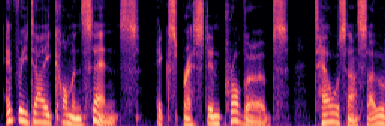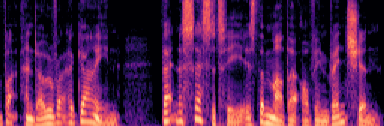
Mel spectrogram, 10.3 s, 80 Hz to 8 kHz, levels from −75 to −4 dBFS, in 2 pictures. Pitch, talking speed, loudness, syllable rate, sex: 115 Hz, 110 wpm, -18 LUFS, 4.0 syllables/s, male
